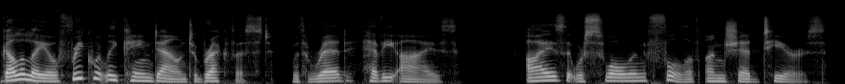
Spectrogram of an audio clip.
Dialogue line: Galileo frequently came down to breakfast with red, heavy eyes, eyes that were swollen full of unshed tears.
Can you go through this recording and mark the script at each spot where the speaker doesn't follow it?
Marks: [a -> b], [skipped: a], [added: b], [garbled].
Galileo frequently came down to breakfast with red, heavy eyes, eyes that were swollen full of unshed tears.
